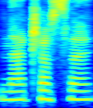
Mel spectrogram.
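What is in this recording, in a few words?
"načase", Slovak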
